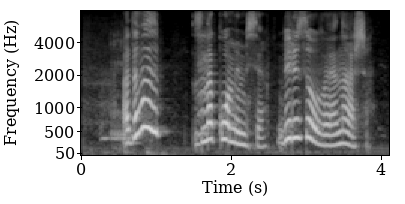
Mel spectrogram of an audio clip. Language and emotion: Russian, positive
